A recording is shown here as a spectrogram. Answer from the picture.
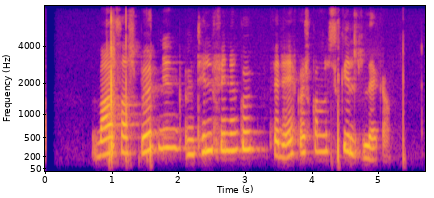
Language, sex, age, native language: Icelandic, male, 11, Icelandic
